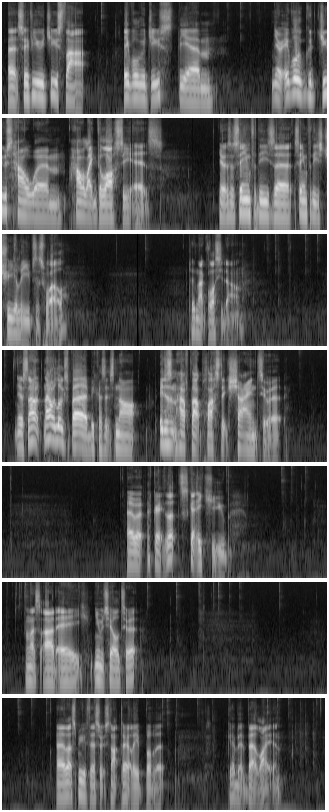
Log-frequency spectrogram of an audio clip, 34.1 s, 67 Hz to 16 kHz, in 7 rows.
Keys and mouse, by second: 3.4 middle drag, 9.3 click, 12.0 click, 13.0 a, 13.2 a, 13.8 shift+middle click, 14.1 middle drag, 14.5 middle drag, 17.2 middle click, 19.1-21.2 middle drag, 21.2 shift+a, 22.2 middle drag, 22.9 click, 23.9 middle click, 24.7 click, 25.4 middle drag, 25.8 middle drag, 26.6 click, 27.2 s, 27.6 click, 27.8 middle click, 28.5 click, 29.7 middle drag, 30.6 click, 30.9 g, 31.7 click, 31.9 middle click, 32.3 g, 33.2 click, 33.4 middle drag, 33.8 a, 33.9 a, 34.0 middle drag.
